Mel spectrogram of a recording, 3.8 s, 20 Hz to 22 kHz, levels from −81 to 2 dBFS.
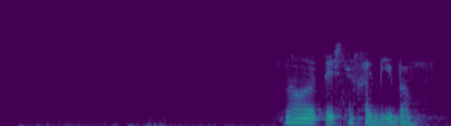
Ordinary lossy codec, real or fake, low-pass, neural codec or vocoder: MP3, 48 kbps; real; 5.4 kHz; none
